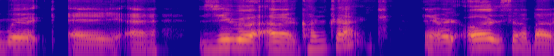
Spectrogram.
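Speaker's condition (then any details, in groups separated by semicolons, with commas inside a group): Cerebral palsy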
